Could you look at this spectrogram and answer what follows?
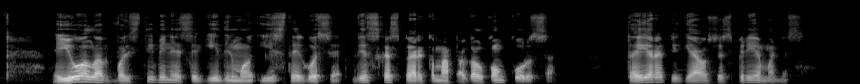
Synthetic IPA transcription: juɔlˠɐʋɐlʲsʲt̪ʲiːbʲɪnʲeːsʲɛɡʲiːd̪ʲɪnʲɪmoːʔiːst̪ɐɪɡoːsʲɛ̰ʋʲɪskɐspʲɛɾkɐmɐpɑɡɐlˠkoŋkʊɾsɐ̰ | t̪ɐɪiːɾɐpʲiɡʲæˑʊsʲʊspʲɾʲiɛmoːnʲes

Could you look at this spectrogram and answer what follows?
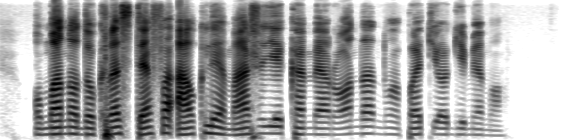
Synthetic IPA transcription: oːmɑːnoːd̪ʊkɾɐsʲt̪ʲɛfɐʔɑˑʊklʲeɛmɑːʒɐjɛkɐmʲɛɾɔnɐnuɔpɐt̪ʲjoːɡʲɪmʲɪmoː

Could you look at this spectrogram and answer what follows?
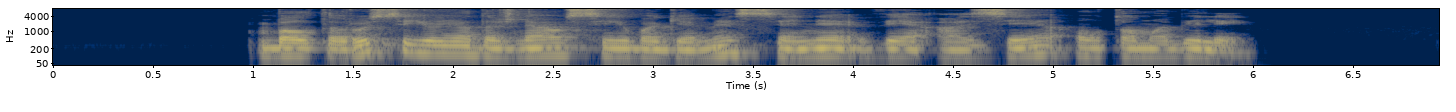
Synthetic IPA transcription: bɐlˠt̪ɐɾʊsʲɪjoːjɛd̪ɐʒʲnʲæˑʊsʲɛɪʋɐɡʲɛmʲɪsʲɛnʲɪʋʲeːʔazʲeːʔɒʊt̪ɔmɔbʲɪlʲɛɪ

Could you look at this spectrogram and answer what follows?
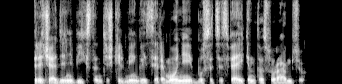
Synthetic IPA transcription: t̪ʲɾʲɛt͡ʃʲæːd̪ʲiɛnʲiʋʲiːkst̪ɐnʲt̪ʲɪʃʲkʲɪlʲmʲɪŋɡɐɪɛɾʲɛmɔnʲɪjɛɪbʊsɐt̪ʲsʲɪsʲʋʲæˑɪkʲɪnt̪ɐsʊɾɑmʲzʲʊ

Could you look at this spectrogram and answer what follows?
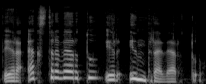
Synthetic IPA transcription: t̪ɐɪiːɾɐʔɛkst̪ɾɐʋʲɛɾt̪uːɪɾɪnt̪ɾɐʋʲɛɾt̪ṵ

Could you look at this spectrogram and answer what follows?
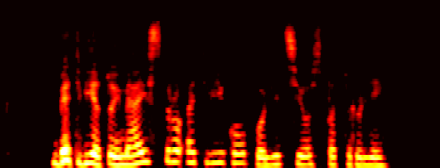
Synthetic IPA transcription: bʲɛt̪ʲʋʲiɛt̪oːjmʲæˑɪst̪ɾoːʔɐt̪ʲʋʲiːkoːpolʲɪt̪sʲɪjoːspɐt̪ɾʊlʲɛɪ

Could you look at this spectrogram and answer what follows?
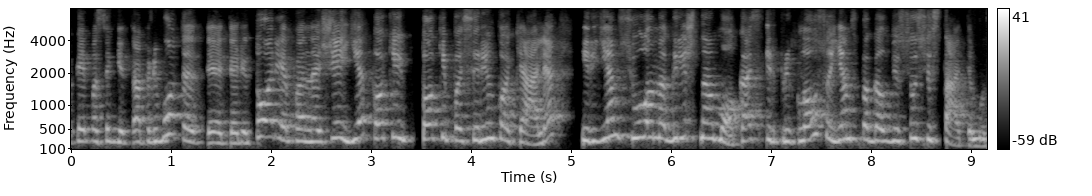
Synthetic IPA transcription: kɐɪppɐsɐkʲiːt̪ɐpʲɾʲɪboːt̪ɐt̪ɛt̪ʲɛɾʲɪt̪oːɾʲɪjɛpɐnɐʃʲɛɪjiɛt̪oːkʲɪt̪oːkʲɪpɐsʲɪɾʲɪŋkoːkʲæːlʲɛɪrjiɛmssʲuːlˠoːmɐɡɾʲiːʃt̪nɐmoːkɐsɪrpʲɾʲɪklˠɐʊsoːjiɛmspɐɡɐlˠʋʲɪsʊsist̪ɑːt̪ʲimʊs

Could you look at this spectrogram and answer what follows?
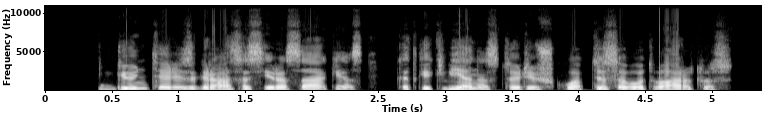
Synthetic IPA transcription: ɡʲʊnʲt̪ʲɛɾʲɪsɡɾɑːsɐsiːɾɐsɑːkʲeːs | kɐt̪kʲiɛkʋʲiɛnɐst̪ʊɾʲɪʃkuɔpʲt̪ʲɪsɑːʋoːt̪ʋɑˑɾt̪ʊs

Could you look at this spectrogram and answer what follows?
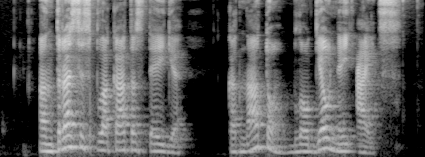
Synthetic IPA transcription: ɐnt̪ɾɐsʲɪsplˠɐkɑːt̪ɐst̪ʲɛɪɡʲɛ | kɐt̪nɑːt̪oːblˠoːɡʲɛʊnʲɛɪʔɐɪt̪ʲs

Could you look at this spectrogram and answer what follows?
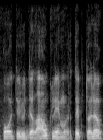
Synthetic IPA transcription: poːt̪ʲɛɾʲuːd̪ʲeːlˠɐʊklʲeːjmoːɪɾt̪ɐɪpt̪oːlʲɛʊ

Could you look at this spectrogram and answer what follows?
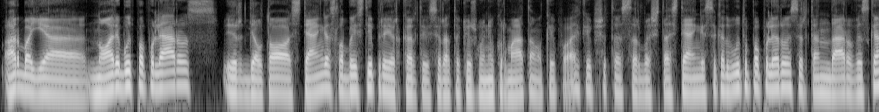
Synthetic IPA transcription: ɐrbɐjiɛnoːɾʲɪbuːt̪poːpʊlʲæːɾʊsɪrd̪ʲeːlˠt̪oːsʲt̪ʲɛŋʲɡʲɛslˠɐbɐɪsʲt̪ʲɪpʲɾʲɛɪɪrkɐrt̪ɐɪsiːɾɐt̪oːkʲuʒmoːnʲuːkʊrmɑːt̪oːmkɐɪpʋɐ̰ɪkɐɪpʃʲɪt̪ɐsɐrbɐʃʲɪ̥t̪ɐsʲt̪ʲɛŋʲɡʲɛsʲɪkɐt̪buːt̪uːpoːpʊlʲɛɾʊsɪrt̪ʲɛnd̪ɑːɾoːʋʲɪskɐ

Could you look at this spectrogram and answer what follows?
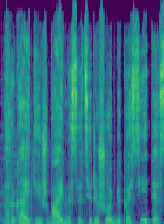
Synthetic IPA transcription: mʲɛrɡɐɪt̪ʲeːɪʃbɐɪmʲesɐt̪ʲsʲɪɾʲɪʃoːɐbʲɪkɐsʲiːtt̪ʲeːs

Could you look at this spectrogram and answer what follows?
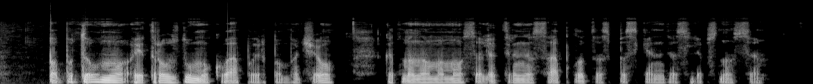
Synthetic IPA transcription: pɐbʊd̪ɐʊnuɔʔɐɪt̪ɾɒʊzd̪uːmuːkʋɑːpo̰ɪ̰ɾpɐ̰mɐt͡ʃʲɛʊkɐt̪mɑːnoːmɐmoːsɛ̰lʲɛk̚t̪ʲɾʲɪnʲesɑ̰ːpklˠot̪ʰɐspɐsʲkʲɛ̰nʲd̪ʲɛːslʲḛpsʲnuɔsʲɛ̰

